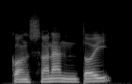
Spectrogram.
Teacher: Entonces, en este caso, si vemos la palabra que tenemos arriba, consonantoi, se pronuncia así porque justamente no es consonantoj, es consonantoi. Tiene esa cadencia de una I diptongada que no es la I propiamente dicha, pero es un sonido muy parecido.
